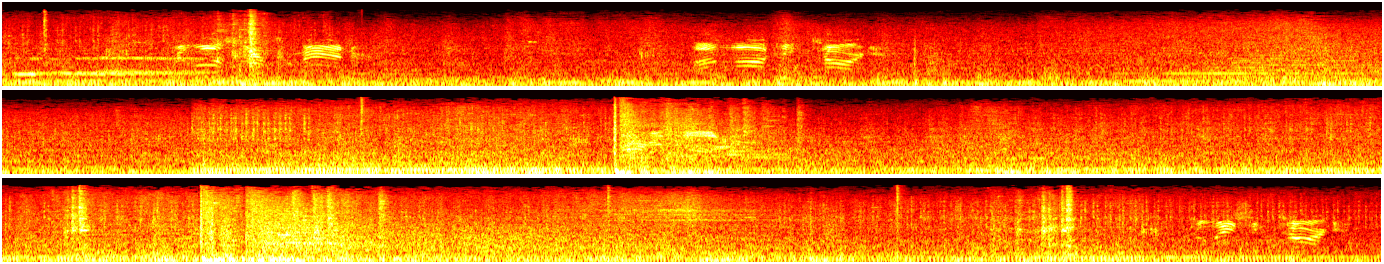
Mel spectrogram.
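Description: A tank engine rumbles and whines steadily.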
